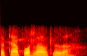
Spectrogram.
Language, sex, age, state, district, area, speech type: Telugu, male, 60+, Andhra Pradesh, Vizianagaram, rural, conversation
